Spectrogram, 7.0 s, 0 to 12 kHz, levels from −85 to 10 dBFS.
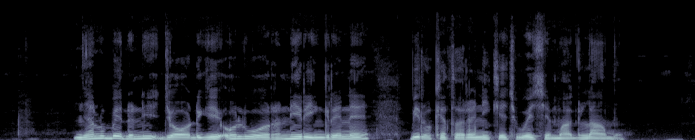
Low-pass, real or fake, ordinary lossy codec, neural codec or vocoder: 10.8 kHz; real; none; none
